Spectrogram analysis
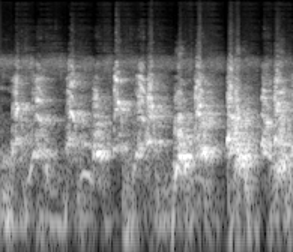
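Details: A Boerboel (African Mastiff) in Egypt barking loudly and steadily, about two or three gruff barks per second, with some overlapping between the barks.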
